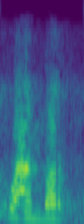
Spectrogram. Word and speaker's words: عنبر: وعنبر. فعبثر بن القاسم هو بالعين والباء والثاء والراء، وعنبر الذي هو جد محمد بن سواء هو بالعين والنون والباء والراء،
